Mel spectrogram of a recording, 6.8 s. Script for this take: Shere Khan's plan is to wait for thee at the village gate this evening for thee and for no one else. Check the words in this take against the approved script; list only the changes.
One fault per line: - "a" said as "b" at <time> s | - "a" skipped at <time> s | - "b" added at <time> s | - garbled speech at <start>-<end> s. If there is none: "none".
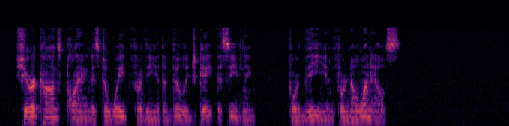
none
